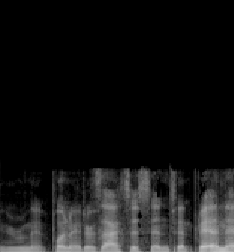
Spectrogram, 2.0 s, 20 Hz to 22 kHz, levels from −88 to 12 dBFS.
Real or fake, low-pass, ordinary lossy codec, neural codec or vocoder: fake; 7.2 kHz; AAC, 48 kbps; autoencoder, 22.05 kHz, a latent of 192 numbers a frame, VITS, trained on many speakers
